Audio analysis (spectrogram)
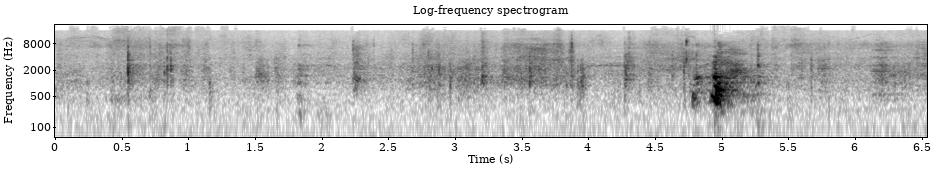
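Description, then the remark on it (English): A single sharp sneeze bursts out near the end, short and loud against a quiet, hissy background with faint breathy rustling and no talking. “Bless you.”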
